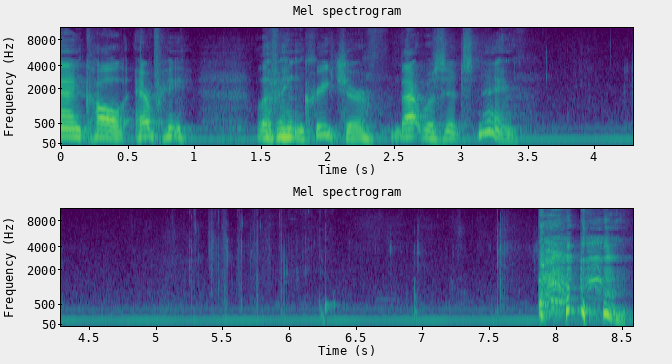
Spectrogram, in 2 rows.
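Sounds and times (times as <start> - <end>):
speech: 0.0 - 3.5
person coughing into the microphone: 7.9 - 8.5.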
